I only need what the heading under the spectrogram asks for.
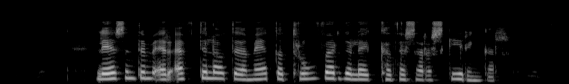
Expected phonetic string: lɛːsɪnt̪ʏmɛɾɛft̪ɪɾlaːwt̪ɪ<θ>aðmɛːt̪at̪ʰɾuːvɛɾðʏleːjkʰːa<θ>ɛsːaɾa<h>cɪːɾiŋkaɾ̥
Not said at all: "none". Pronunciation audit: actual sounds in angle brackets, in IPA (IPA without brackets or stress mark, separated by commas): ð, θ, s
